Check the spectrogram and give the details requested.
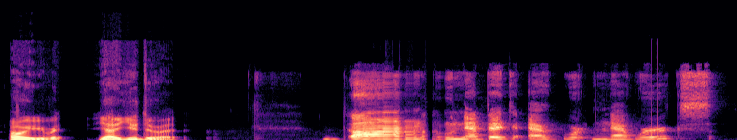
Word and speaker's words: Unepic: Unepic Networks.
